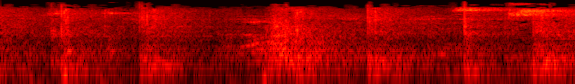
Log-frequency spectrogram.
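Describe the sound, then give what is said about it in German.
A basketball is bounced and passed back and forth on a court near the basket and at midcourt, making several dull thuds at irregular intervals over a few seconds. “Sie stellen sich unterm Korb und in der Mitte des Spielfeldes auf und beginnen damit, den Ball hin und her zu prellen und zu passen.”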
